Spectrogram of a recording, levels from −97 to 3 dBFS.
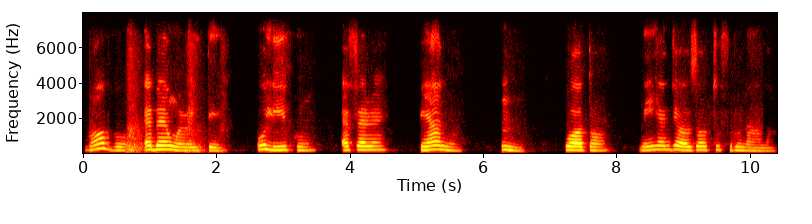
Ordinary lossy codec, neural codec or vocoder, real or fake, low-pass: Opus, 16 kbps; none; real; 7.2 kHz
